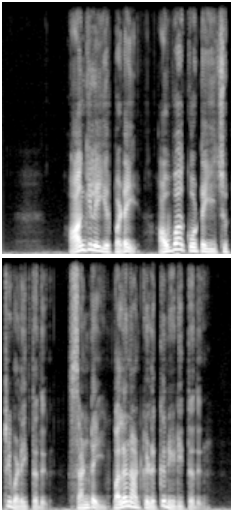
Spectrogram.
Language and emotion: Tamil, neutral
